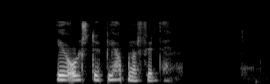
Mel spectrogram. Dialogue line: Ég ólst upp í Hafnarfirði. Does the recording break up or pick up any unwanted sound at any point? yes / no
no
